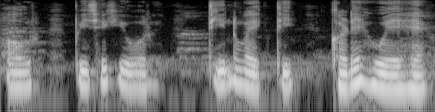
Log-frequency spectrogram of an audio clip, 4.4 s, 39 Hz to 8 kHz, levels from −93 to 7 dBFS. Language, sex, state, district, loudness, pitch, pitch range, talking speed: Hindi, male, Uttar Pradesh, Saharanpur, -16 LUFS, 130 Hz, 125-150 Hz, 125 wpm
